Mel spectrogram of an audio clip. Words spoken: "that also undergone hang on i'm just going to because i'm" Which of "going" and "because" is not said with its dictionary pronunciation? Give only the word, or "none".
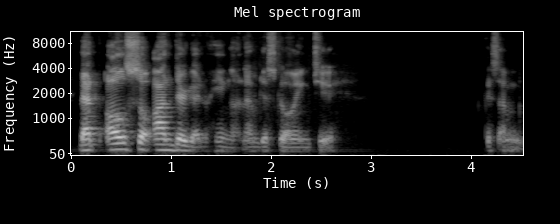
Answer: because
